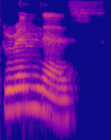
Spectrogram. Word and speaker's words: Grimness: us who you are grimness it's a Norwegian last name I'm married into it grimness and I'm founder of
